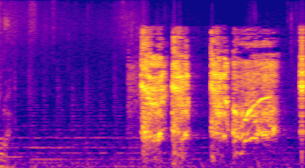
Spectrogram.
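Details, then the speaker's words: Whooping cough (pertussis) paroxysm: five or six harsh coughs in close succession with a drawn, tonal inspiratory whoop among them. "parece fijaos que que lo llamativo no es tanto la tos que suena más o menos normal como que hay cinco o seis toses muy seguida y el ruidito digamos ese gallo que se llama que se describe Así que es de la respiración"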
